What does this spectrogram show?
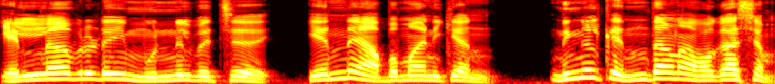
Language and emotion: Malayalam, angry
